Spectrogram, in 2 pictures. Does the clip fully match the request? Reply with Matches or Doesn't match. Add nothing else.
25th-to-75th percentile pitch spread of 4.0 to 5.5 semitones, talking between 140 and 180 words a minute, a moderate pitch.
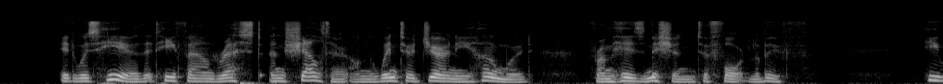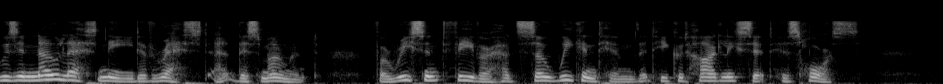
Matches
